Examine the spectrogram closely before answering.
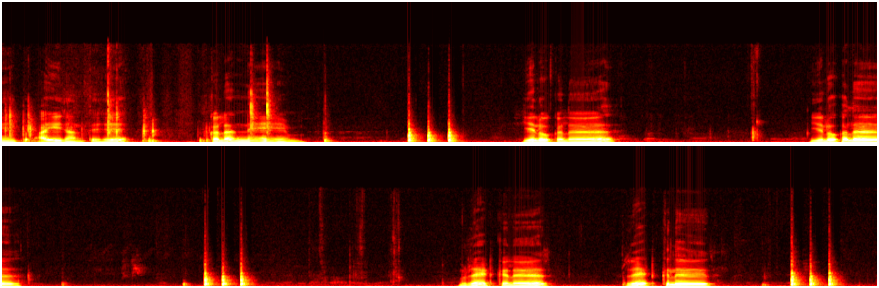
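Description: Small plastic bottles tap and click against a hard surface.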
